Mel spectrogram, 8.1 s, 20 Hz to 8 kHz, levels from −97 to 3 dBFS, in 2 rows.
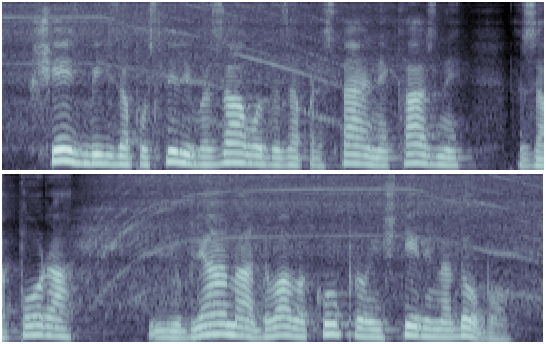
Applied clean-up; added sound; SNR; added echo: none; Engine; 18 dB; none.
